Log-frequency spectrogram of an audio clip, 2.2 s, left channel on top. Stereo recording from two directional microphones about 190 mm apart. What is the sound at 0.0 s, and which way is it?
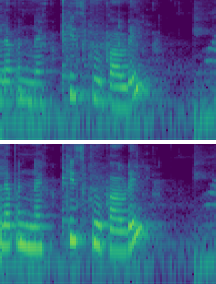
Speech, 55° right (ahead or behind).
